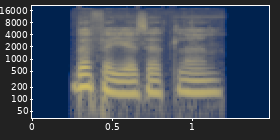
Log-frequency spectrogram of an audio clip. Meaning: unfinished
- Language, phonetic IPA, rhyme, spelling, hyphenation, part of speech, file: Hungarian, [ˈbɛfɛjɛzɛtlɛn], -ɛn, befejezetlen, be‧fe‧je‧zet‧len, adjective, Hu-befejezetlen.ogg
